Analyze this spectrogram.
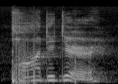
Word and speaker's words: pas de deux: The third, pas de deux. That word also has a silent letter S.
